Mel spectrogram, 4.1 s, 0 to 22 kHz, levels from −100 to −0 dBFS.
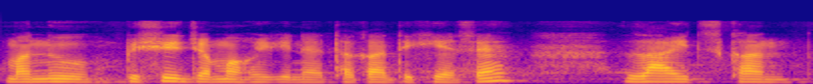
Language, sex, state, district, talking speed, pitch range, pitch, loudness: Nagamese, male, Nagaland, Kohima, 160 wpm, 115-130 Hz, 125 Hz, -19 LUFS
